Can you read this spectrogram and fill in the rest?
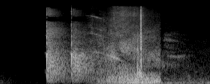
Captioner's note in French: Man claps twice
